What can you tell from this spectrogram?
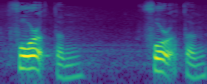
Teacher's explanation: and then an R sound is inserted for example for four of them four of them this is typical British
